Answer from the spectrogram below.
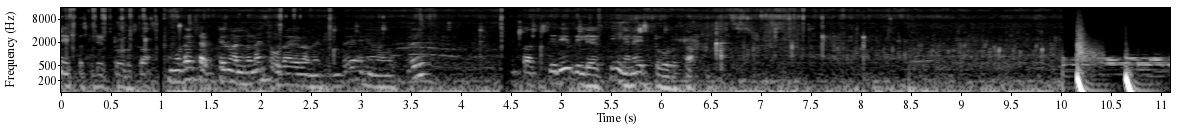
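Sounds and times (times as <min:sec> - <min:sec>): dough sizzling in hot oil: 0:00.0 - 0:10.0.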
